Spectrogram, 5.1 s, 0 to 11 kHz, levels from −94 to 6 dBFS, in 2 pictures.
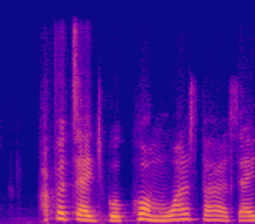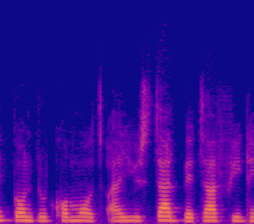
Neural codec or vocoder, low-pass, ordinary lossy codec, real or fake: codec, 16 kHz in and 24 kHz out, 0.6 kbps, FocalCodec, streaming, 2048 codes; 9.9 kHz; none; fake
